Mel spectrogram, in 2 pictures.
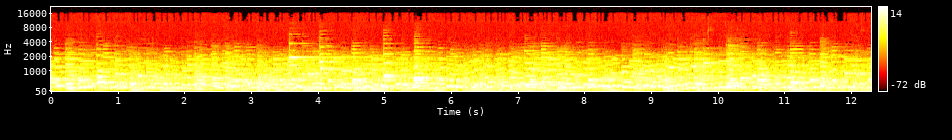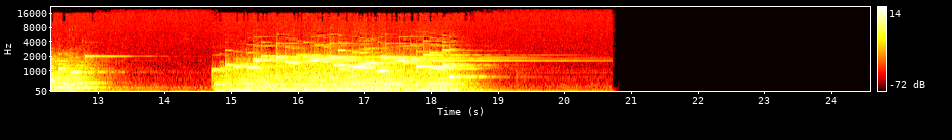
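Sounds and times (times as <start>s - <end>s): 
two pianos playing etudes: 0.0s - 13.5s, 14.7s - 20.2s.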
